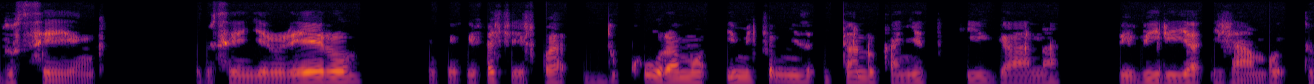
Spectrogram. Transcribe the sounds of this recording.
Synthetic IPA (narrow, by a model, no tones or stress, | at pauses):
duse̞ːŋɡḁ | uɾuse̞ːɲɟe̞ɾo̞ɾe̞ːɾo̞ | tukwujekwiːfaʃiːʃwadukʰuːɾamo̞imit͡ʃo̞miːzaitaːndukʰaɲe̞tu̥kʰiːɡaːna | βiβiɾijaʔiʒaːmbo̞ʔitu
